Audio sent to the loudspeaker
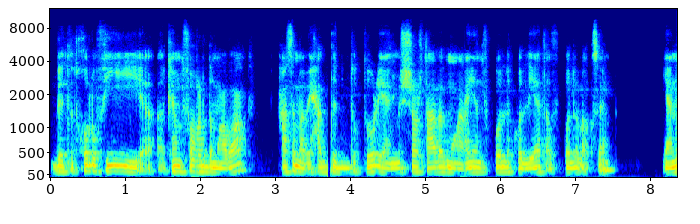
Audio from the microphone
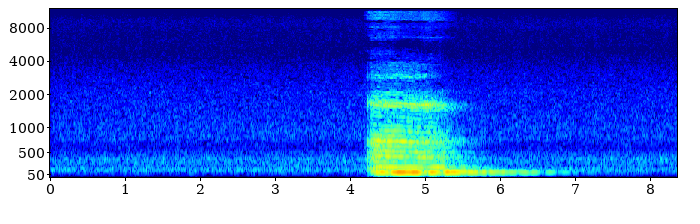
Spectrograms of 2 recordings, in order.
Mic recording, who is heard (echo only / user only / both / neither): user only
